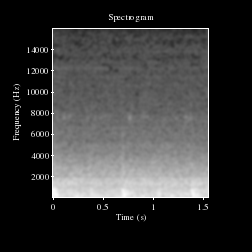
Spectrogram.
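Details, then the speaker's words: VEVOR 3 L commercial slushy machine, about 20–21 minutes into freezing, hopper about 35.4 as ice forms: soft uneven knocks roughly every two-thirds of a second over churning hum; owner suspects an issue with the auger; knocking noise. "so you can see how more and more ice is forming and that knocking noise if you can hear it"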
